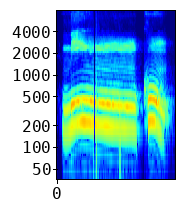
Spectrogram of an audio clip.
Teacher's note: Kəf hərfinin məxrəci dilçəyin sonundadır.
